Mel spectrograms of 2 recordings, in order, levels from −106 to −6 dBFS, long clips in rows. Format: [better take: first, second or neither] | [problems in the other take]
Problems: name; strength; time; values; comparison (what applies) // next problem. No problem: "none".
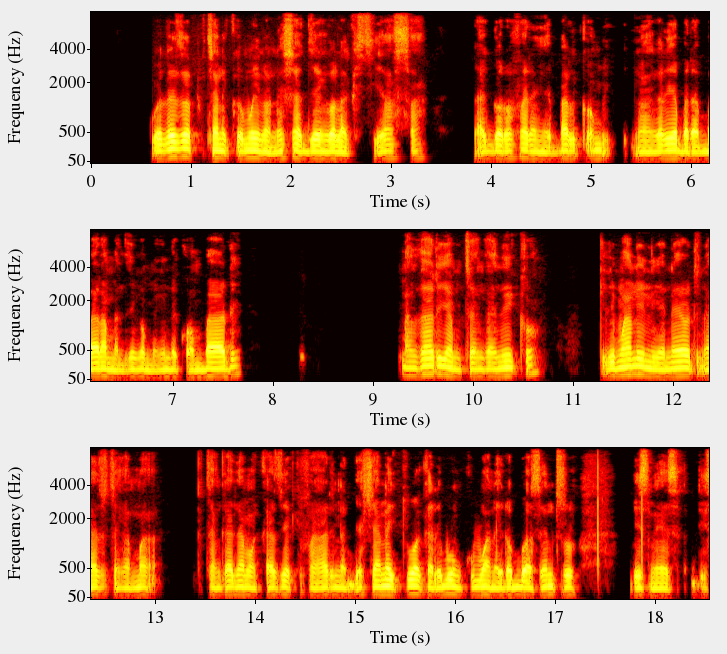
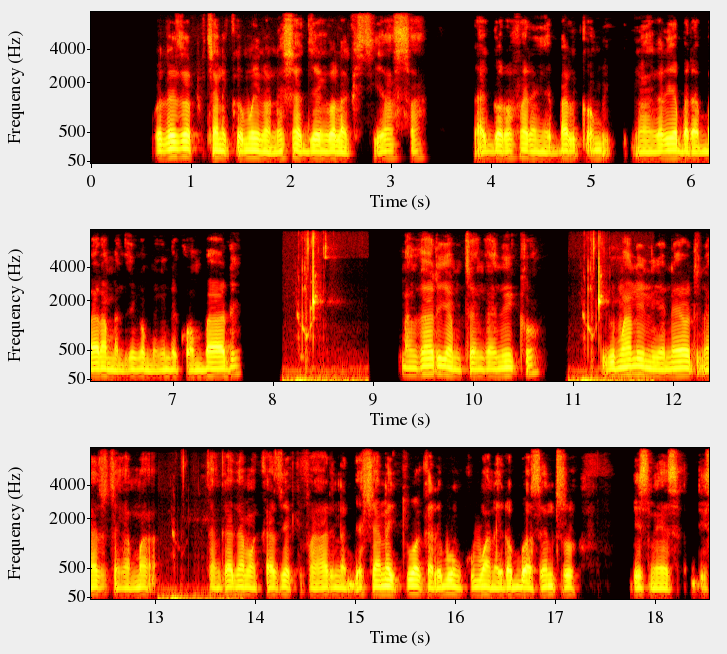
first | noise reduction (neural mask model DeepFilterNet 3)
